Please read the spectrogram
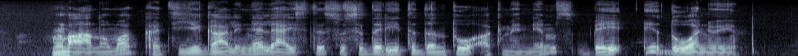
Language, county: Lithuanian, Kaunas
